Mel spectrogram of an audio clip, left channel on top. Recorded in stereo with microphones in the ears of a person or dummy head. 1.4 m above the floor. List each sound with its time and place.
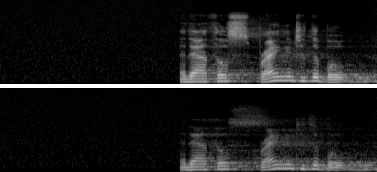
1.8 s a man speaking: 75° left (ahead or behind), 1.0 m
